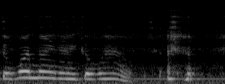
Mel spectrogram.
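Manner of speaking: put-on heavy, thick, high Italian accent, laid on thick. Retelling what a woman said on a night out, in a thick Italian accent. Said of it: "She had a thick Italian accent".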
